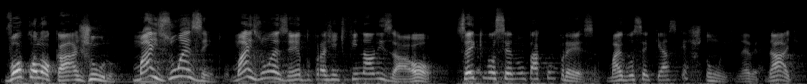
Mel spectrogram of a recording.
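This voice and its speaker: Animated male grammar teacher, echoey room. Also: sits high. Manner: answers imagined student questions, peppers speech with "ó". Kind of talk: exam-prep grammar lesson.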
